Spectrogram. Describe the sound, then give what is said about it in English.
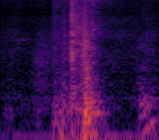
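A door gets bumped with a foot: one dull thud with a brief rattle of the frame, followed by a softer knock as it settles. “Not your ass in the door like that. It was my foot.”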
